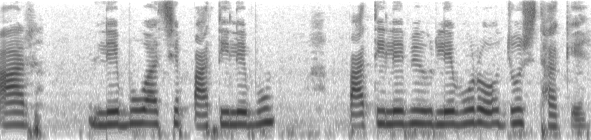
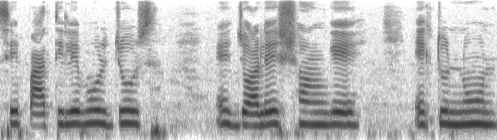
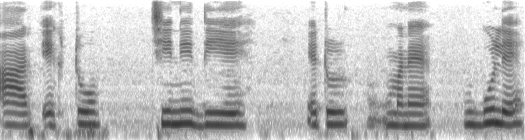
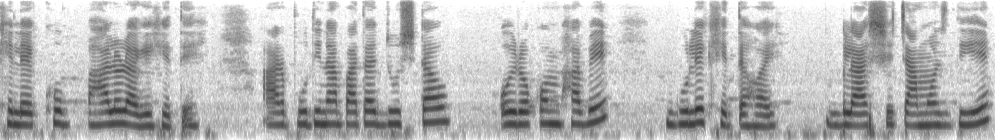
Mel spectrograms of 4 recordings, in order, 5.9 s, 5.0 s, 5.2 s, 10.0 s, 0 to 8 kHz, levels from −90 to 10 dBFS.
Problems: background sounds at intervals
